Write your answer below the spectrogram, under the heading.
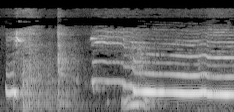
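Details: Husky being brushed during grooming at a dog grooming salon in Sofia, Bulgaria; after a few brief noisy sounds, a drawn-out tonal whining howl drops slightly and then holds steady, clear and fairly loud.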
